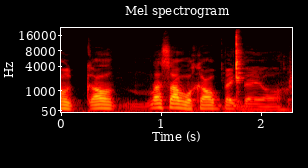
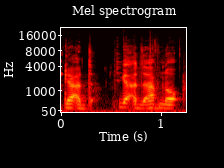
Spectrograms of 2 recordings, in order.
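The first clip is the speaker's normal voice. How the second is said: normal talking voice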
